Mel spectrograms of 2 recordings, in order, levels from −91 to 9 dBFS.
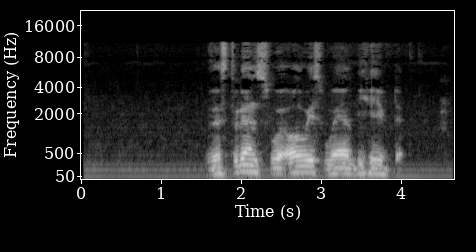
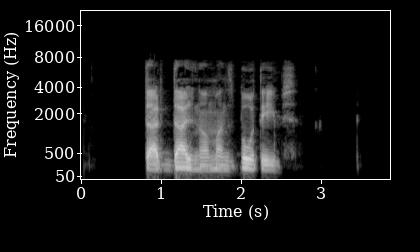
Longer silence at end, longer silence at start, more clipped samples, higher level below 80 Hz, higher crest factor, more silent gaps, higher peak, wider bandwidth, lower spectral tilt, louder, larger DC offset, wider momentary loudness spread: second, 0.65 s vs 1.2 s; first, 1.6 s vs 0.8 s; neither; first, -38 dBFS vs -64 dBFS; about the same, 18 dB vs 20 dB; neither; about the same, -2 dBFS vs 0 dBFS; first, 11.5 kHz vs 7.8 kHz; about the same, -5.5 dB/octave vs -6 dB/octave; about the same, -18 LUFS vs -17 LUFS; neither; about the same, 11 LU vs 10 LU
